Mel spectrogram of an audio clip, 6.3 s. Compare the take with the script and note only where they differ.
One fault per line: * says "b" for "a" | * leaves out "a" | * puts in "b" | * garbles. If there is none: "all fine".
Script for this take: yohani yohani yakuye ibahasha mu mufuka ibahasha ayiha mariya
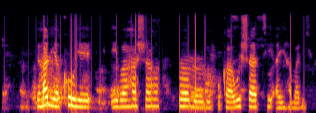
* leaves out "yohani"
* puts in "nto"
* says "w'ishati" for "ibahasha"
